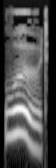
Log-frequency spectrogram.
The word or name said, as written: wooed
